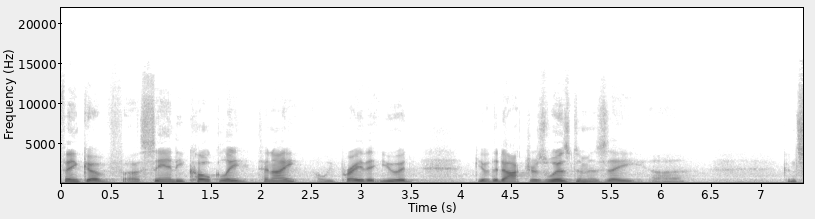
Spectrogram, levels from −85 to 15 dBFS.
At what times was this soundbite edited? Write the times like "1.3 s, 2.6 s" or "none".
none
